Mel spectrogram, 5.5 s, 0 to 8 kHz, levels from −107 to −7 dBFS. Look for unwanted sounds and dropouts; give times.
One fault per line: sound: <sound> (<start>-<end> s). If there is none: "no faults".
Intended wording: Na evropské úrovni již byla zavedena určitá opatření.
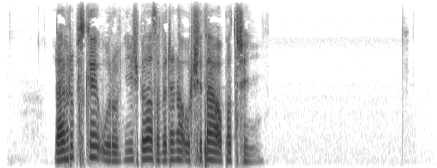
no faults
